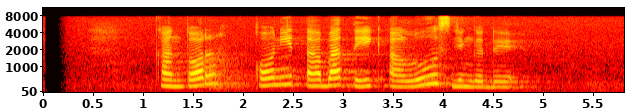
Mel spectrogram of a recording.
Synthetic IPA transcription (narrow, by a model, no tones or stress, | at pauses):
kant̪ɔrkɔnit̪abat̪ikalusd͡ʒəŋɡədɛ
